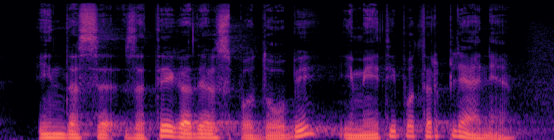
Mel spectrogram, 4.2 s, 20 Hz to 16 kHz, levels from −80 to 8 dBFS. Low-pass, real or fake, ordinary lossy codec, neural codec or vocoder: 14.4 kHz; real; none; none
